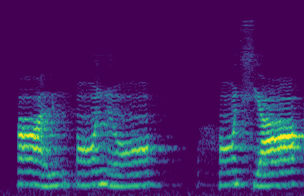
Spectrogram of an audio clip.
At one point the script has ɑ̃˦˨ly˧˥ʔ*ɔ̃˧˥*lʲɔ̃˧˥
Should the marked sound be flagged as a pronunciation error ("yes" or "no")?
no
